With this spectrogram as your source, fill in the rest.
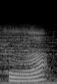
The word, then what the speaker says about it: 革: 格子的国语读音是格，二声格，歌鹅格，二声格。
